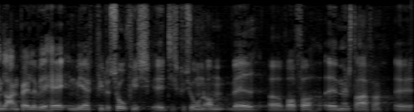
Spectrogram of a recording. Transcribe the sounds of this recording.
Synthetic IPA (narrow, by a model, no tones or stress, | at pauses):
enlɑ̈ŋb̥ɛləʋe̝ɦæʔe̝nme̝ːɐfilo̝so̝̰ːfisɡ̥d̥isɡ̥uɕo̝̰ːnɒ̽mʋæðˠɒ̽ʋɒfɒ̽ømænsd̥ʁɑ̈fɐø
